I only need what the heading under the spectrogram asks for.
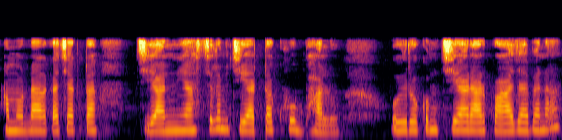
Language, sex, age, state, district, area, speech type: Bengali, female, 45-60, West Bengal, Hooghly, urban, spontaneous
